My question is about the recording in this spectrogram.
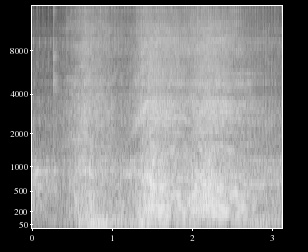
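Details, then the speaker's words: Honda SP 160 BS6 with a check engine light, intermittent starting and poor pickup. Revs rise unevenly and stumble on throttle, a misfire; the plug cap is suspected shorted after riding in rain and was found carbon- and dust-fouled inside. Before the genuine cap was fitted. "হয়তো plug ক্যাপটা short হয়ে গেছে, জল বৃষ্টিতে চলেছে, হয়তো plug ক্যাপটা short হয়ে গেছে।"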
